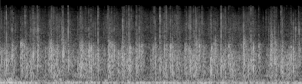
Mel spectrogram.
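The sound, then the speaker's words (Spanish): Applause sound effect of a crowd clapping, played as dense, steady, loud clapping that fills about three seconds without a break. “Tremendo aplauso. ¿Dónde está el aplauso del Lechón Atómico? No tiene los aplausos donde los tiene que tener. Ahí está.”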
